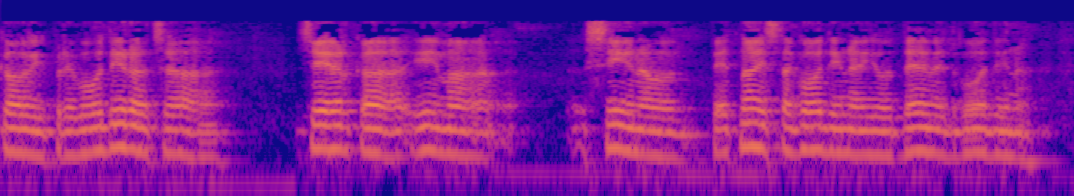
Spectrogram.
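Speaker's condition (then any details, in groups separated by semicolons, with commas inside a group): Parkinson's disease; converses normally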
